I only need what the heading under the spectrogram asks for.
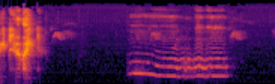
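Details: Pet parrot, a male, left alone chatting to himself indoors; a brief noisy burst, then a clear harmonic voice-like phrase lasting over a second, mimicking speech-like sounds.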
